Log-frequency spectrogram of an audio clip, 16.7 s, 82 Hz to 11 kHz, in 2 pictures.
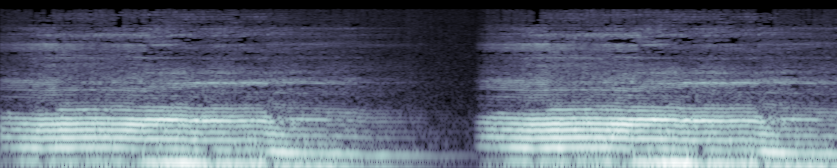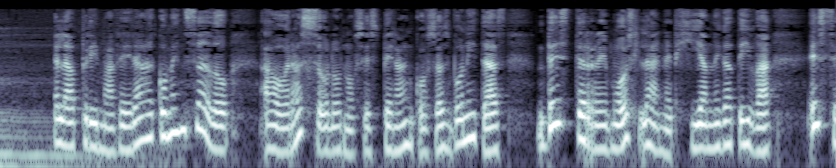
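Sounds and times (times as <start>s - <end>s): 
bears just awake from winter sleep growling and grunting: 0.0s - 4.2s, 4.8s - 9.4s
speech: 8.9s - 16.7s.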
